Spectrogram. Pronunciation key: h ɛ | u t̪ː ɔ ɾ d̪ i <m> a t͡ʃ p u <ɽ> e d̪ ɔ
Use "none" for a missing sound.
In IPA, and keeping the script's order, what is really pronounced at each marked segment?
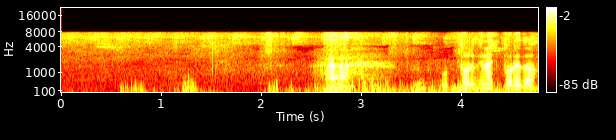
n, ɾ

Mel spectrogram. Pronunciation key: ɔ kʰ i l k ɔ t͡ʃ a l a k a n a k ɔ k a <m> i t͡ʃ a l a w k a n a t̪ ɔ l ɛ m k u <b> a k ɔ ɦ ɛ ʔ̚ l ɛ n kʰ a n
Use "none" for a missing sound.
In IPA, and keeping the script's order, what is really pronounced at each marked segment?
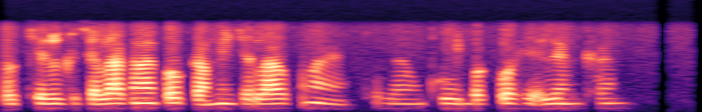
m, b

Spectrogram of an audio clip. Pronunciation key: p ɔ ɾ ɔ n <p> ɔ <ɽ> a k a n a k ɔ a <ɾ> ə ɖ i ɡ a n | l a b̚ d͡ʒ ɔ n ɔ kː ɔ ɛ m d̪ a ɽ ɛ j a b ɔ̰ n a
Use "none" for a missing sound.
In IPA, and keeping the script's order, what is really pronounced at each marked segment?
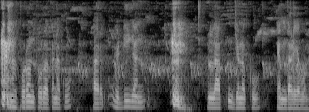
p, ɾ, ɾ

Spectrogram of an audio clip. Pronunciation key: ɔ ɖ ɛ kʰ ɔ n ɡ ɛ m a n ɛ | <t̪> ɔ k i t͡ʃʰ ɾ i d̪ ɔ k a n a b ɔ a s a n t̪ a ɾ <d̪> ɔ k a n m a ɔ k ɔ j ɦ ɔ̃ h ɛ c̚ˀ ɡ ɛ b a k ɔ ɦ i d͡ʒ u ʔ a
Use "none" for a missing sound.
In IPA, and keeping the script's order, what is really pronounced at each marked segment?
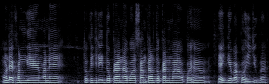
t̪, d̪

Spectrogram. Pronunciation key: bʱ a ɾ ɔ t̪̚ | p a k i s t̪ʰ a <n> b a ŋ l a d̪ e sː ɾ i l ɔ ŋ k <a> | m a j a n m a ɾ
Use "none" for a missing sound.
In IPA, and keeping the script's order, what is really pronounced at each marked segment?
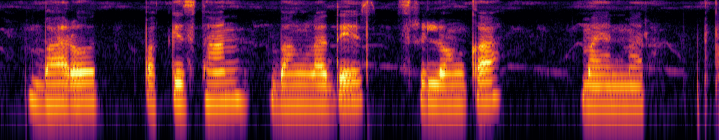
n, a

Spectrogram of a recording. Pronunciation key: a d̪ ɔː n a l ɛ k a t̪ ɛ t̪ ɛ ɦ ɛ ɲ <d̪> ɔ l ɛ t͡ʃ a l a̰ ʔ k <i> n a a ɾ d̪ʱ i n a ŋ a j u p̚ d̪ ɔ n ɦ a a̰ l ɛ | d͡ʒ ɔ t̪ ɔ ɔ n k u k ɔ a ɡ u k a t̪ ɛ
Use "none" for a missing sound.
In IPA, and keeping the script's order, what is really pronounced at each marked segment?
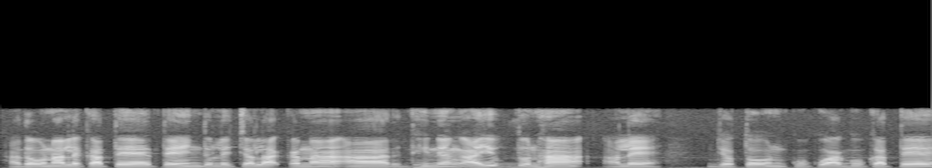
d̪, a

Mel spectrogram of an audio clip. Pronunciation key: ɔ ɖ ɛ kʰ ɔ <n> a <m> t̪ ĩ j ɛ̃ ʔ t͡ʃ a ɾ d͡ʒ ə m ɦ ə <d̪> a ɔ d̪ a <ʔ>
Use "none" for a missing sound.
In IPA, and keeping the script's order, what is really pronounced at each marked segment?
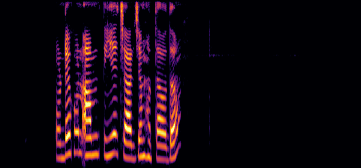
n, m, t̪, none

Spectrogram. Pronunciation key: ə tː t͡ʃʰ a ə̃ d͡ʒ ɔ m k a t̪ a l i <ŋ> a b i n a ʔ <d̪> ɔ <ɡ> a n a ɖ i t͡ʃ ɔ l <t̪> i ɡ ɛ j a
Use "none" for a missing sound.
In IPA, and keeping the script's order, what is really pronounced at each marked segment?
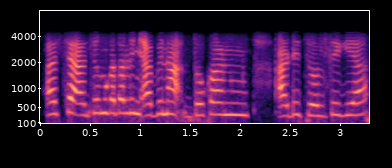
ɲ, d̪, k, t̪

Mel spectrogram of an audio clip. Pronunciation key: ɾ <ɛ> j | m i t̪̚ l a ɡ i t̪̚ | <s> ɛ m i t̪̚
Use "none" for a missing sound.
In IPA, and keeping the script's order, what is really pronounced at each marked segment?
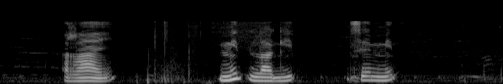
a, s

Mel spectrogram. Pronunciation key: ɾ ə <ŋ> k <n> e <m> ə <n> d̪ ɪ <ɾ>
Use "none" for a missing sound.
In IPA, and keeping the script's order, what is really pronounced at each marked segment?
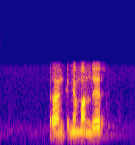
ŋ, n, m, n, ɾ

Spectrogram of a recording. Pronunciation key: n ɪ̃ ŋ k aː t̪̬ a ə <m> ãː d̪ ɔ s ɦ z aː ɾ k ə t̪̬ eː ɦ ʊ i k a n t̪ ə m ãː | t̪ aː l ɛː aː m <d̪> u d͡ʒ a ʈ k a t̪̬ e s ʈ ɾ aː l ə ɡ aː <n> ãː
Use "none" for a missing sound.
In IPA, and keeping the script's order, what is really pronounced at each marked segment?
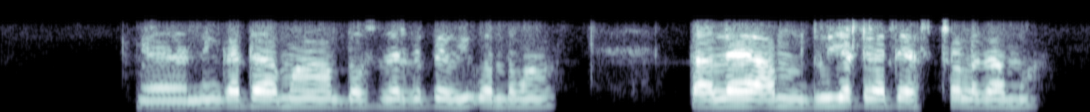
m, d̪, m

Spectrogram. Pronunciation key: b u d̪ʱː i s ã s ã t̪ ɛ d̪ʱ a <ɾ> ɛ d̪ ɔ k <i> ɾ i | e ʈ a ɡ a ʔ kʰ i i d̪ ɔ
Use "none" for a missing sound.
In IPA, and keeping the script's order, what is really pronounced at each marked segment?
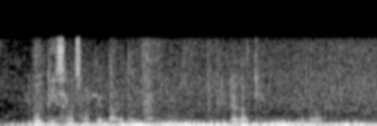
ɽ, a

